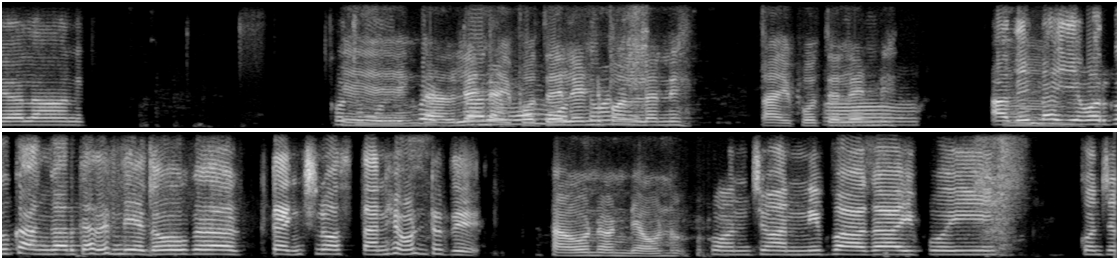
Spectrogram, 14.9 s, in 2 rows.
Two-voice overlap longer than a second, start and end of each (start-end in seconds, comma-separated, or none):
2.4-4.2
